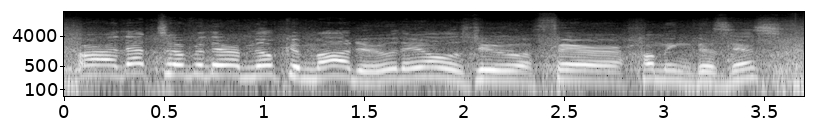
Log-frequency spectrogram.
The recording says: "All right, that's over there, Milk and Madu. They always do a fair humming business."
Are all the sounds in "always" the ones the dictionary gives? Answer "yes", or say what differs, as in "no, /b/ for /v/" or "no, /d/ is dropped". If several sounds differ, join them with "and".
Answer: yes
